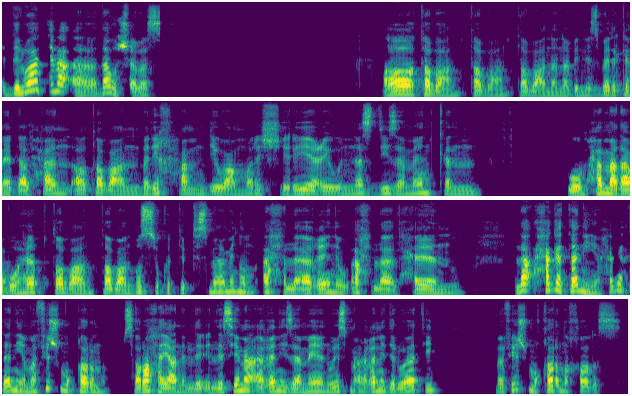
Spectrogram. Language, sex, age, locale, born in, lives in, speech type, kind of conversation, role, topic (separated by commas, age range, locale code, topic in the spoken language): Arabic, male, 40-44, ar-EG, Egypt, Egypt, conversation, podcast, guest, إيه الأغنية اللي ترشّحها لأي حد يسمعها؟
